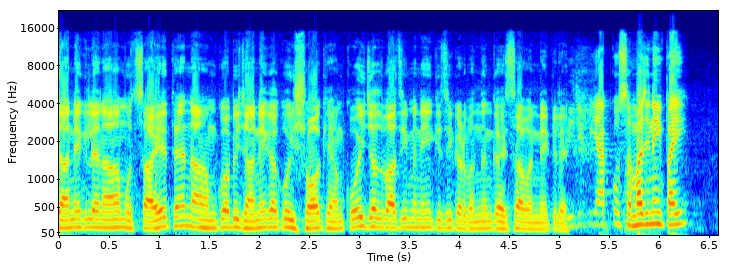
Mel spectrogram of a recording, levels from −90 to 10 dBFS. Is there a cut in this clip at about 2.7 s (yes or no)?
no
